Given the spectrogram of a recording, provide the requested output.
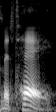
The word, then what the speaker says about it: Mete: methi sfx mate jeff it's mate really you really want to challenge that that really i mean go to the website that's what it says it's what it says or how it's pronounced mate it parentheses mete we'll go ahead and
